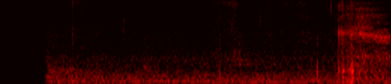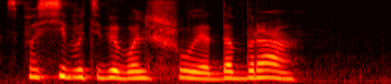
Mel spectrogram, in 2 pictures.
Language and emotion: Russian, positive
